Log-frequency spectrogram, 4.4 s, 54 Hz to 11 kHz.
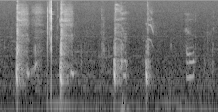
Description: My 8 months old nephew has hiccups :')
